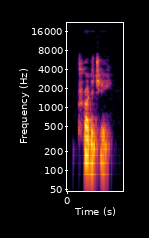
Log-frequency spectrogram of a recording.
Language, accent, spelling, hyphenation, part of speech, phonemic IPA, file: English, Southern England, prodigy, prod‧i‧gy, noun, /ˈpɹɒdɪd͡ʒi/, LL-Q1860 (eng)-prodigy.wav
- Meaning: 1. An extraordinary occurrence or creature; an anomaly, especially a monster; a freak 2. An amazing or marvellous thing; a wonder 3. A wonderful example of something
